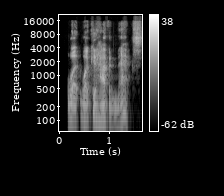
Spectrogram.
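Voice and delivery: ordinary talk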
